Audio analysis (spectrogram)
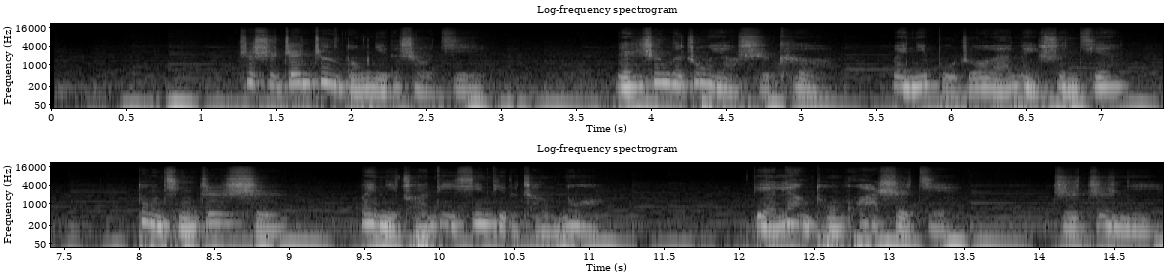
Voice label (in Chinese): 手机广告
